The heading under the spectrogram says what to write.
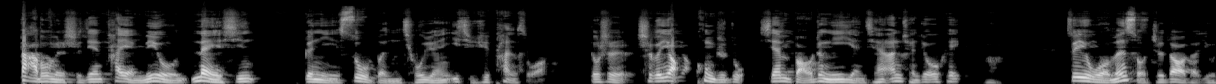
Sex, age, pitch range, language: male, 50-69, 95-130 Hz, Chinese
